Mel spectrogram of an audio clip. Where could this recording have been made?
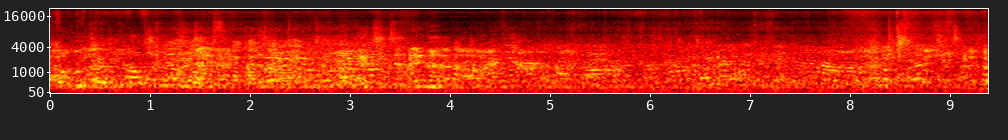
in a crowded indoor space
